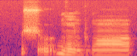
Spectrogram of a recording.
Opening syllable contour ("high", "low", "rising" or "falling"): high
